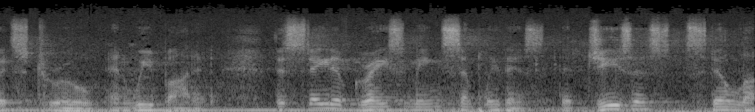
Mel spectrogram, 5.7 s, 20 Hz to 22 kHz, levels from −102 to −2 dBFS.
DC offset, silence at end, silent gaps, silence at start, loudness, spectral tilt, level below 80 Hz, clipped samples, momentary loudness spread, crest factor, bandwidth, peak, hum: under 0.1%; 0 s; none; 0 s; -36 LUFS; -3.5 dB/octave; -46 dBFS; under 0.1%; 9 LU; 18 dB; 16.5 kHz; -18 dBFS; none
